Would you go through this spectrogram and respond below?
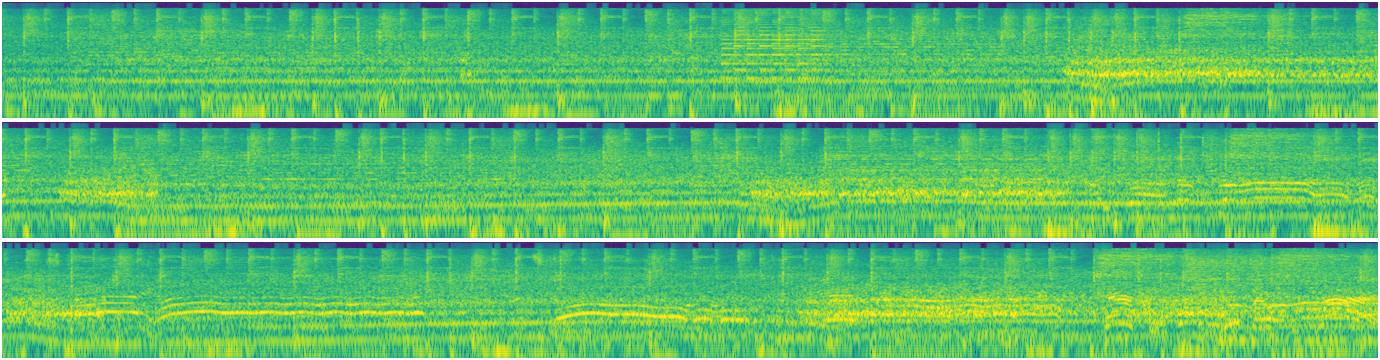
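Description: Racing car in Daytona USA on the SEGA Saturn, a constant loud engine drone with repeated rising and falling tire squeals through corners, game music playing underneath.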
